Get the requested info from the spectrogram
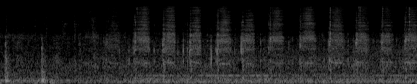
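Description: A microfiber wash mitt rubbing over wet car paint: a quick run of short scratchy strokes, about six a second, starting a little over a second in.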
